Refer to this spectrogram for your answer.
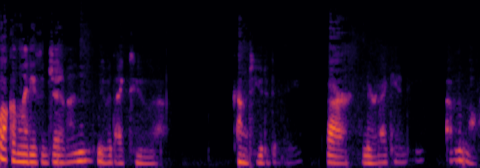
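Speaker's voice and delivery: very quiet, hushed, low public radio announcer voice. Opening a podcast segment, teased as the NPR version: NPR voice. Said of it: "N P R version".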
